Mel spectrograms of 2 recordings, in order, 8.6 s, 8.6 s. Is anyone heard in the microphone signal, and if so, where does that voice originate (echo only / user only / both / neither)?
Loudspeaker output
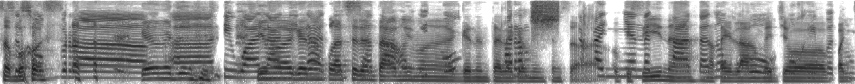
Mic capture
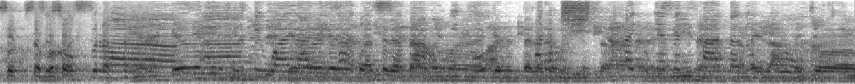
both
